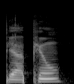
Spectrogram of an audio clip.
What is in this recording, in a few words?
"pyapyuñ", Apatani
